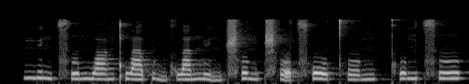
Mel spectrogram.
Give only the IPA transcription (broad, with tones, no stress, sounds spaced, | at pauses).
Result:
m y˥˩ n t͡sʰ ɹ̩˧˥ n̪ w ɑ˧˥ ŋ t̪ʰ w ä˧˥ p ḭ˨˩ ŋ x w ä˧˥ n̪ y̰˨˩ n ʈ͡ʂʰ ɤ˥˩ ŋ ʈ͡ʂʰ ɤ̰˨˩ t͡sʰ o˥˩ ʊ̯ t̪ʰ ɤ˧˥ ŋ | kʰ ʊ˥ ŋ t͡sʰ ɹ̩˥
